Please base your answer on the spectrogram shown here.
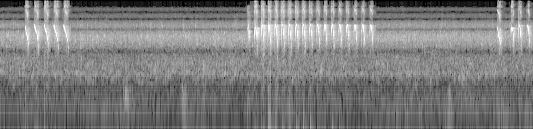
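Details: Songbird heard on a recording for training young birds: a burst of five high chirps, then a fast, even series of about seventeen sharp notes, and later four more chirps, with quiet hiss between.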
